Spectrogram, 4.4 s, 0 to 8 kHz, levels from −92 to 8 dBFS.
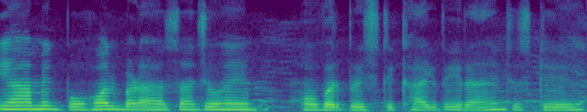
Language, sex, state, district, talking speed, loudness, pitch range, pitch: Hindi, female, Chhattisgarh, Korba, 205 wpm, -18 LUFS, 190-215 Hz, 205 Hz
